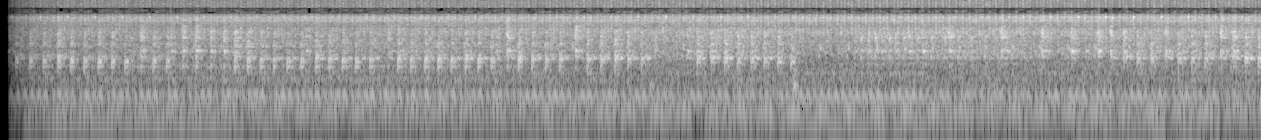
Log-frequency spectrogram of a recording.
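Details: Ford engine at a steady idle with a sharp, irregular tapping over it, roughly three to four taps a second: an engine knock whose cause is not yet pinned down.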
